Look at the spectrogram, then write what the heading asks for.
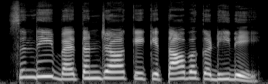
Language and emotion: Sindhi, neutral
